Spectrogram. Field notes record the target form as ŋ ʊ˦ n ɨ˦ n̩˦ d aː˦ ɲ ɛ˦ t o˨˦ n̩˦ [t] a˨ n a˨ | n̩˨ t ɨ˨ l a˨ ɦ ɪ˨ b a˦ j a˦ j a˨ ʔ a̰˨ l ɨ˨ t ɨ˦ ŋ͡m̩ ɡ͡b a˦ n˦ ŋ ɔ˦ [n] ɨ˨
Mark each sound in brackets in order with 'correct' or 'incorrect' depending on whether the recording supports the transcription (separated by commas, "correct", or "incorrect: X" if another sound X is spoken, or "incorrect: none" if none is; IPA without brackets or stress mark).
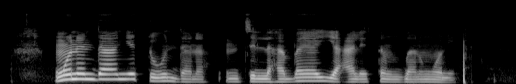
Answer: incorrect: d, correct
